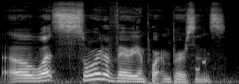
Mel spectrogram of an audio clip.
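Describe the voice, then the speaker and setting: A man's voice: a little high, big pitch swings, moderate pace, a little mellow, a little hiss or hum. A man voicing an earnest, nervous young male law student who stammers and restarts.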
